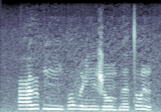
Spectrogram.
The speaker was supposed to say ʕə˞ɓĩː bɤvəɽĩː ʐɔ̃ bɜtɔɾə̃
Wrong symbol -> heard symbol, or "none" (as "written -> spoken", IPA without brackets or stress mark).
ɤ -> ɔ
